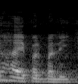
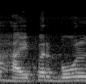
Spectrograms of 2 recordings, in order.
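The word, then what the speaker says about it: hyperbole: उस टेस्ट की प्रक्रिया को पूरा करने के बाद हम फिर से आपको पढ़ाएंगे हाइपरबली। आप लोग इसका रॉन्ग प्रोनाउंसिएशन ना करिएगा, हाइपरबोल ना पढ़िएगा, हाइपरबली ही पढ़िएगा, जिसकी हिंदी होती है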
